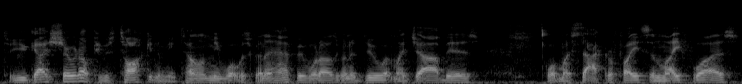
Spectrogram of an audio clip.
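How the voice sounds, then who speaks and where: A man voicing Jesus as a calm, knowing man who talks in casual slang. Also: low-pitched, brisk. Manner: relaxed, slangy, easygoing. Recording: slightly dull with faint noise.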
